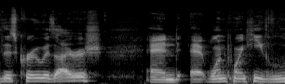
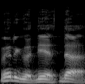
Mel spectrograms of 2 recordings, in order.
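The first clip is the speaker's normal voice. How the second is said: put-on Russian accent. Asked how their russian accent is, answering in a russian accent. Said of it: "How's your Russian accent?".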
